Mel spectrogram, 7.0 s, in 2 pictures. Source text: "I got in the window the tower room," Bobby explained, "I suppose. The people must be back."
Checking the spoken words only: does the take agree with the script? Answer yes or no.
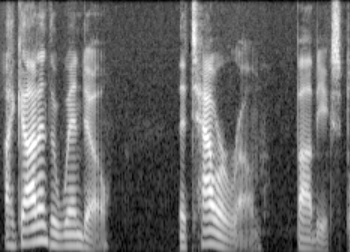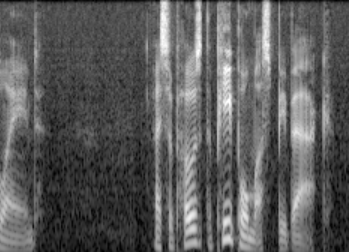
yes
